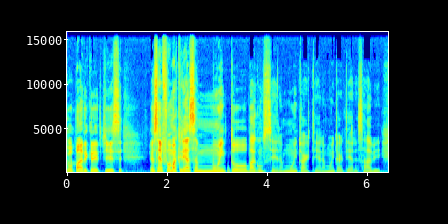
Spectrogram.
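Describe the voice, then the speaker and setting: A man talks in an ordinary speaking voice at a medium pitch, with ordinary pitch variation. His loudness rises and falls in big swings. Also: moderate pace. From Brazil, southern Minas Gerais (Varginha). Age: 30s. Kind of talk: casual interview chat.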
